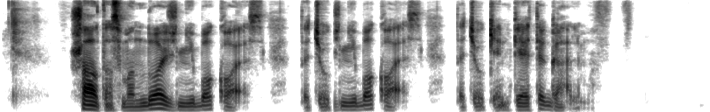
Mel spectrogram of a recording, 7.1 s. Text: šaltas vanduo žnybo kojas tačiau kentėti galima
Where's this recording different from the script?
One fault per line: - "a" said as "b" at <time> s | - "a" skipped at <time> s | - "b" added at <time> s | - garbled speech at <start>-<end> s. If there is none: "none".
- "žnybo kojas tačiau" added at 3.4 s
